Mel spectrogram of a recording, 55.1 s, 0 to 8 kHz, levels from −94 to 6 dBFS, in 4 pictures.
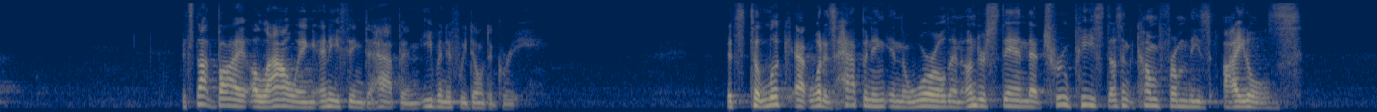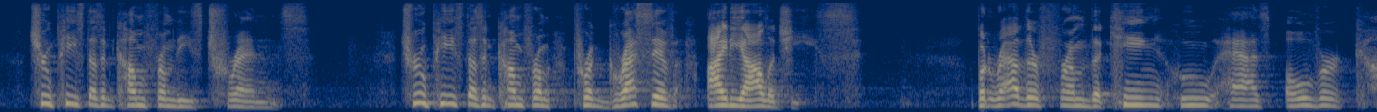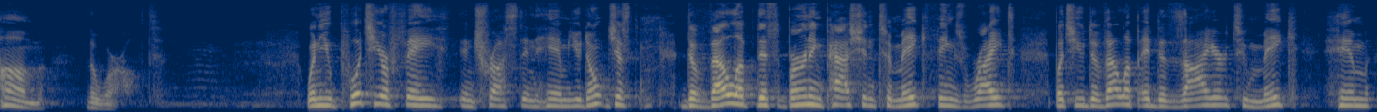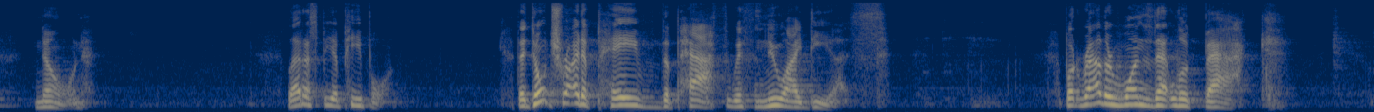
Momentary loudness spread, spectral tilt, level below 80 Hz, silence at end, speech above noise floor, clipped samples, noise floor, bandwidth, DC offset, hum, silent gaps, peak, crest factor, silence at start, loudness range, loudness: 14 LU; -7 dB/octave; under -90 dBFS; 0.95 s; 45 dB; under 0.1%; -78 dBFS; 7.6 kHz; under 0.1%; none; none; -12 dBFS; 22 dB; 1.85 s; 10 LU; -34 LUFS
